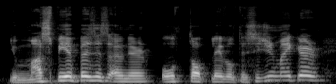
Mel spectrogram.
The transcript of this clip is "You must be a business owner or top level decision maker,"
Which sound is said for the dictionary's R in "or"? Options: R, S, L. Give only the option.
L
